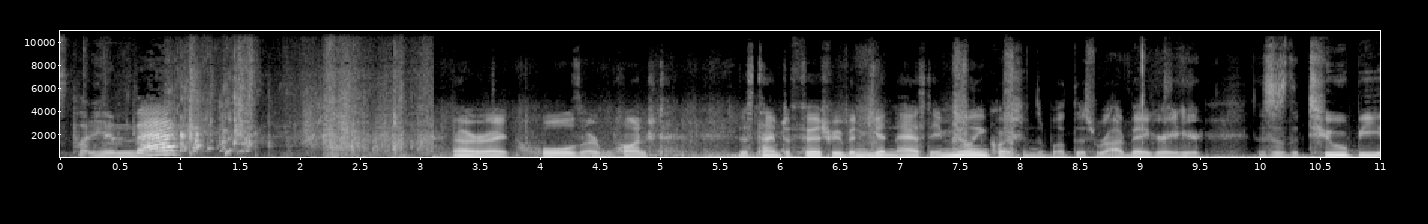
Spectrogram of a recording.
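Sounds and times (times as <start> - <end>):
water splashing and sloshing: 0.2 - 3.1.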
